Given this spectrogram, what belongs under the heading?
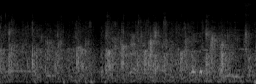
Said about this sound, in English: So let's give him a warm round of applause.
